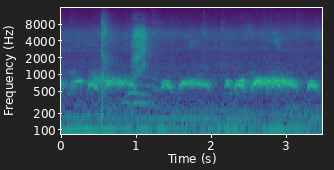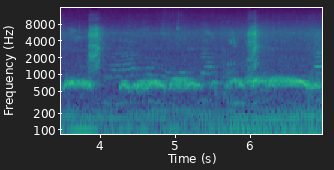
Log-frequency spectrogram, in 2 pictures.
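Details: Low, steady cooing from a spotted dove at a Ba Vi dove garden in northern Vietnam. Rounded notes come in a near-continuous string, broken by a few bright high chirps of other birds.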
